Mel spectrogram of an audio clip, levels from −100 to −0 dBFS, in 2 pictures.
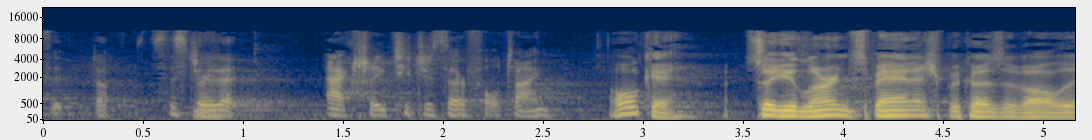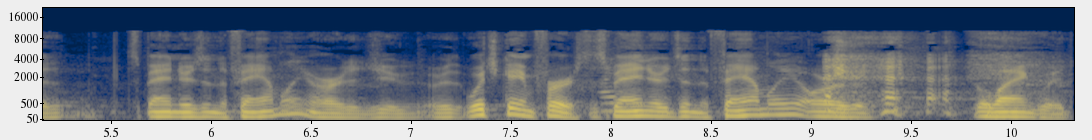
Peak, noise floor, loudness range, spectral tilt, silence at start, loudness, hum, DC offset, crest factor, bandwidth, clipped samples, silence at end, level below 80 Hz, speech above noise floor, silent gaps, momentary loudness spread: -6 dBFS; -48 dBFS; 6 LU; -6 dB/octave; 0.05 s; -25 LUFS; none; under 0.1%; 20 dB; 11 kHz; under 0.1%; 0 s; -60 dBFS; 23 dB; none; 17 LU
